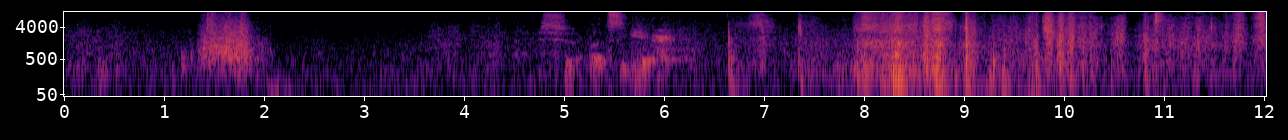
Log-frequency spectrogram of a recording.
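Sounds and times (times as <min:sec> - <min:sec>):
footsteps: 0:06.6 - 0:11.4.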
